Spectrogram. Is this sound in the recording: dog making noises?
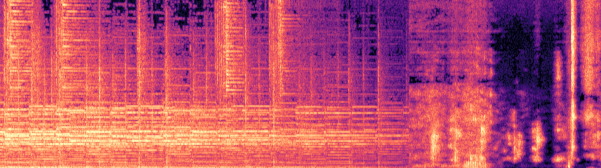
yes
